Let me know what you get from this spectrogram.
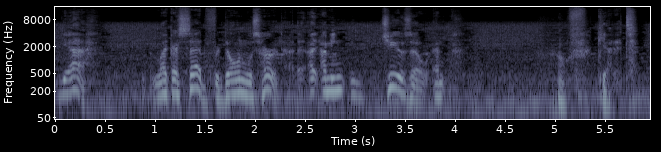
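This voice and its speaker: An actor playing a weary, desperate army private, halting and pleading, in a video game. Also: male voice, on the high side, big pitch swings. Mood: guilty, flustered.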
